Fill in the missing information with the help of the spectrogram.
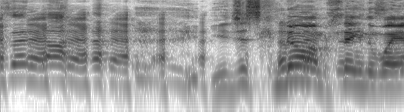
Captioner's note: laughing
